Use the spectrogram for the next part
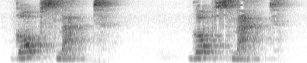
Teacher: So at the end you should say t instead of a d.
